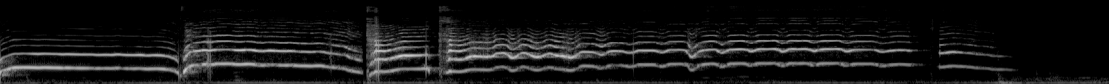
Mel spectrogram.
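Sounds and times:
man's high falsetto wail: 8.2s - 10.2s.

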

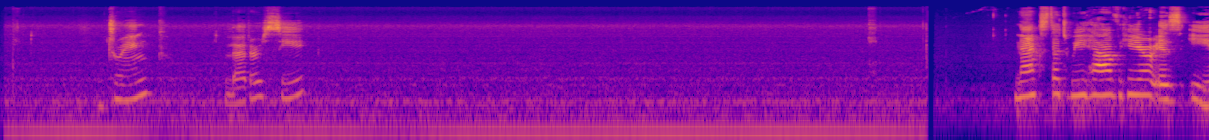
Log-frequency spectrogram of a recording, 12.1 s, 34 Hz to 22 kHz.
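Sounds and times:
steady low hum: 0.0s - 9.3s
room noise hiss: 0.0s - 10.4s.

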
